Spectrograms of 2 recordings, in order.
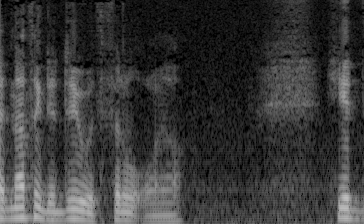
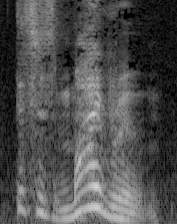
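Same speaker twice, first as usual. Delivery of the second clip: indignant protest; 5 semitones higher, 6 dB louder than usual. Acted. Chandra indignant at Aron.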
